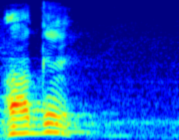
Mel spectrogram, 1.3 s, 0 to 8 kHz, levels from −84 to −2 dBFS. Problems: none marked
